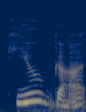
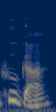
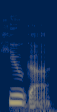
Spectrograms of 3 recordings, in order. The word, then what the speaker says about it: Hygge: Now, Hygge, or actually it's pronounced Hygge, H-U-E-G-U-H, and it's not Hygge like hookah, it's Hygge.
